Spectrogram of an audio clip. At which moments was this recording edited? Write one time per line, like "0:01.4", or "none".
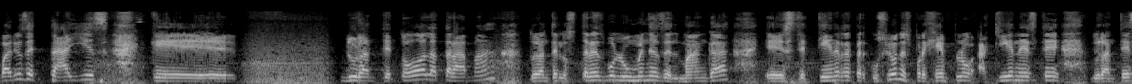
none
